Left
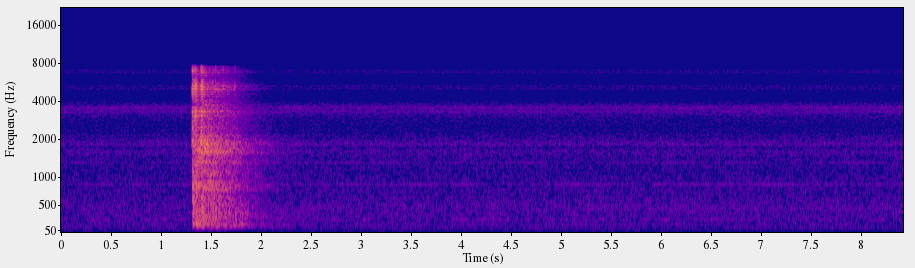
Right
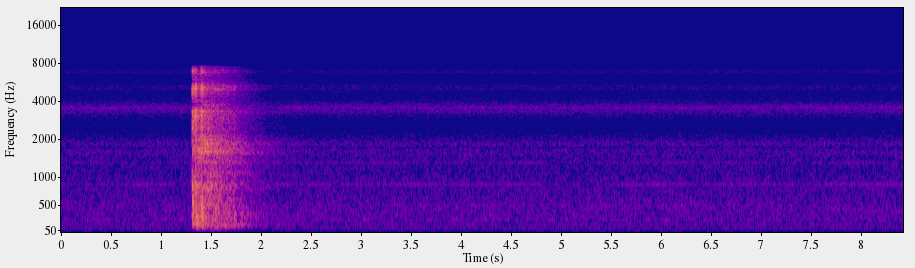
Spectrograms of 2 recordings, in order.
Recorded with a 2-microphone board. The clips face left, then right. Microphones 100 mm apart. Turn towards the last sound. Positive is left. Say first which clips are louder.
# right 3 dB
turn(degrees=-55)  # may be behind; listen again after turning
